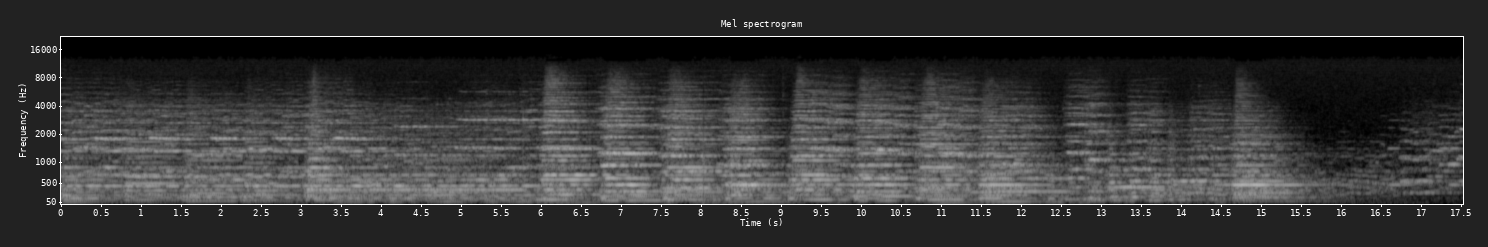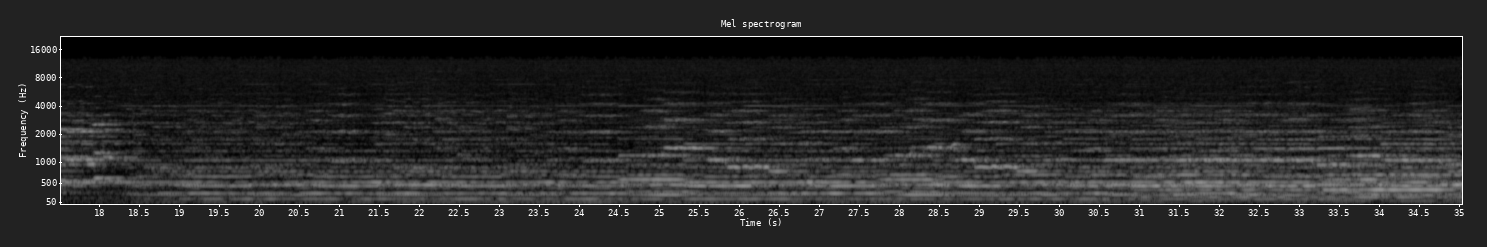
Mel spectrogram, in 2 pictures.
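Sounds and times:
strings and brass chords: 0.0 - 20.6
repeated accented orchestra chords: 0.0 - 35.0
soft woodwind passage: 0.0 - 35.0.

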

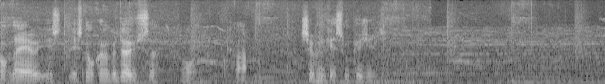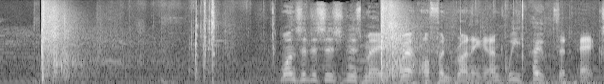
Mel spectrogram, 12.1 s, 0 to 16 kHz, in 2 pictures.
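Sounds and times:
shotgun shot: 6.4 - 7.2, 9.8 - 10.4.

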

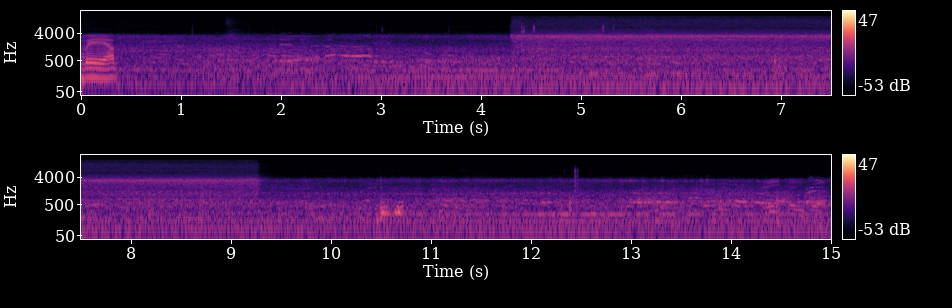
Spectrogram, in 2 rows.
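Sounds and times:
coach engine idling: 0.0 - 15.0
compressed air hissing: 4.3 - 9.4.

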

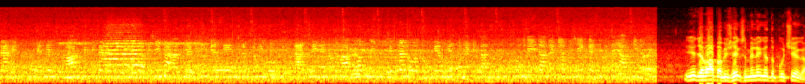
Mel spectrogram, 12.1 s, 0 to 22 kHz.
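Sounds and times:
chatter of voices: 0.0 - 9.9
vehicle horn toot: 0.8 - 3.3, 4.8 - 6.2.

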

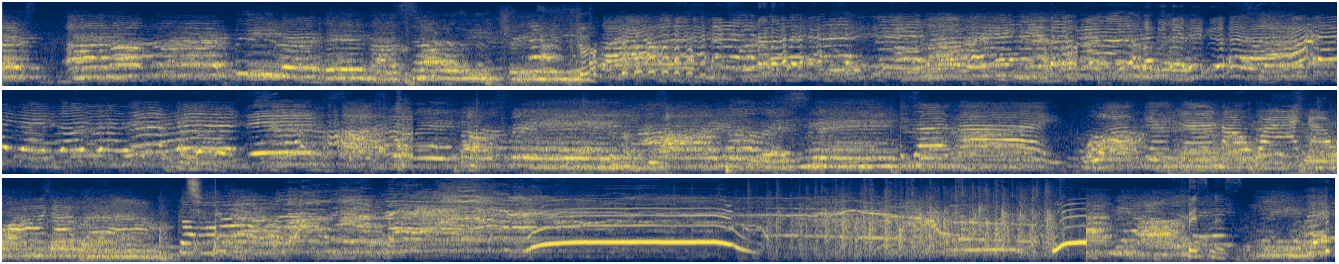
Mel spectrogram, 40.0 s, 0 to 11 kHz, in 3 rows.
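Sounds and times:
young children singing: 0.0 - 32.2, 35.8 - 40.0.

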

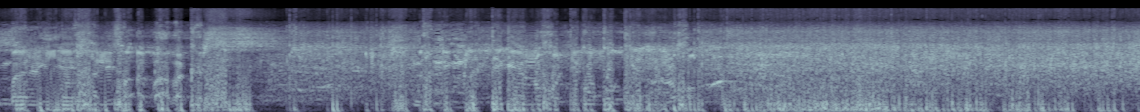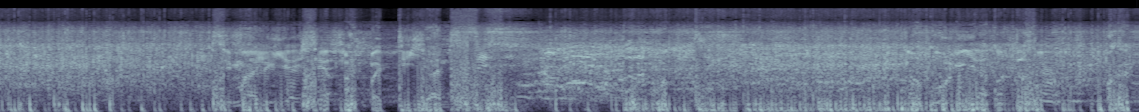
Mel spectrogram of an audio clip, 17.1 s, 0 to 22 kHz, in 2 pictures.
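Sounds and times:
man speaking over loudspeakers: 0.0 - 7.5, 9.9 - 17.0
crowd applauding: 0.0 - 17.0.

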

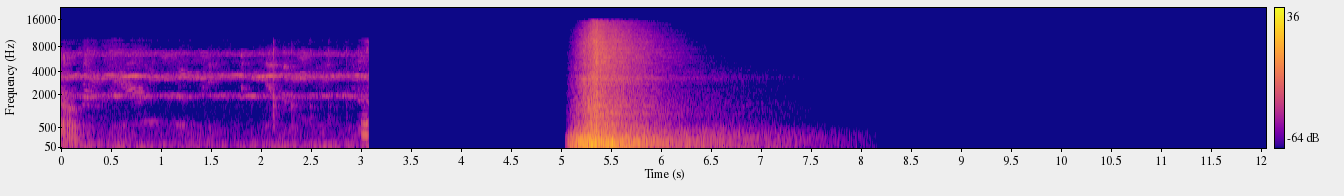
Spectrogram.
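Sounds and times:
whoosh with deep rumble: 5.1 - 6.9.

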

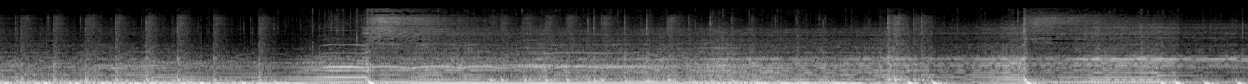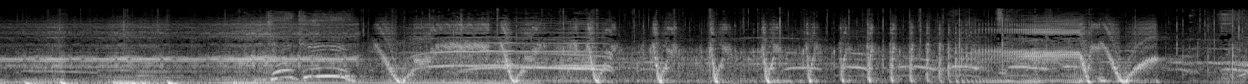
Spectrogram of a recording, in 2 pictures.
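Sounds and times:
crowd cheering and clapping: 0.0 - 24.9.

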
